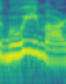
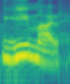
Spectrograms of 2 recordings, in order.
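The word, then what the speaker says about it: Güímar: and Guimar Guimar because the letter after it the U has a numl. A numlau. Yeah. Have they called a numlau here? No. No. It' be a tilda. A tilda. Any kind of an accent. It's like but then the tilda Swanson but it's guimar not gimmar.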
